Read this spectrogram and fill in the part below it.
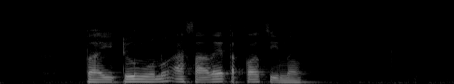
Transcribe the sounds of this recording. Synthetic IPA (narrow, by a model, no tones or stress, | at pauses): b̥ä̤iɖ̥o̤ŋunuasalet̪əkəl̥ʒ̥inɔ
